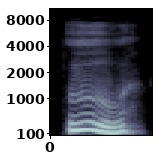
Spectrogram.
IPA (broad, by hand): u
